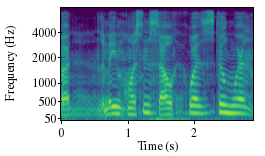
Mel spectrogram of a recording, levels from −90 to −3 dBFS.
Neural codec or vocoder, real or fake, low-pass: autoencoder, 22.05 kHz, a latent of 192 numbers a frame, VITS, trained on many speakers; fake; 7.2 kHz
